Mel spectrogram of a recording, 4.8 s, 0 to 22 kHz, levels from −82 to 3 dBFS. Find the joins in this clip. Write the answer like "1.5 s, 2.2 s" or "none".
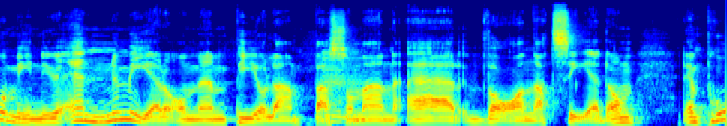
3.0 s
